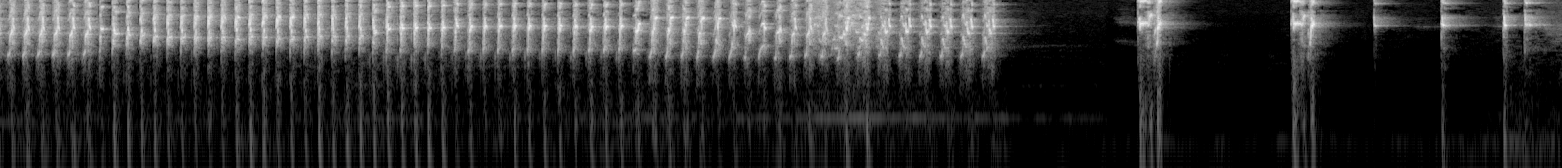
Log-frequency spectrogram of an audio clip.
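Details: Lovebird pours out rapid high scratchy chatter for over seven seconds, then falls silent before a few isolated sharp chirps; faint low hum underneath.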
